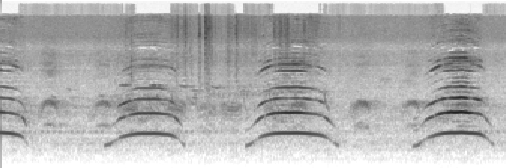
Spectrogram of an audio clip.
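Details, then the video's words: Angry cat making harsh, drawn-out meows, each an arched wail rising then falling, about one every two seconds with quieter short mews between; no other sounds. "cat is making horrible angry sounds ~ meow meow noise by angry cat"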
